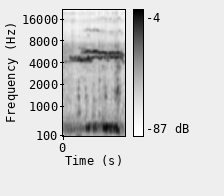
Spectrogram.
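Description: Racing pigeons cooing in a loft, a soft low murmuring coo running through most of the short moment alongside a faint high steady tone.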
